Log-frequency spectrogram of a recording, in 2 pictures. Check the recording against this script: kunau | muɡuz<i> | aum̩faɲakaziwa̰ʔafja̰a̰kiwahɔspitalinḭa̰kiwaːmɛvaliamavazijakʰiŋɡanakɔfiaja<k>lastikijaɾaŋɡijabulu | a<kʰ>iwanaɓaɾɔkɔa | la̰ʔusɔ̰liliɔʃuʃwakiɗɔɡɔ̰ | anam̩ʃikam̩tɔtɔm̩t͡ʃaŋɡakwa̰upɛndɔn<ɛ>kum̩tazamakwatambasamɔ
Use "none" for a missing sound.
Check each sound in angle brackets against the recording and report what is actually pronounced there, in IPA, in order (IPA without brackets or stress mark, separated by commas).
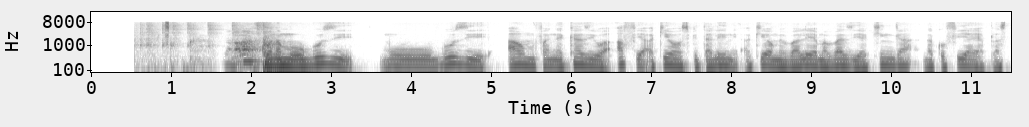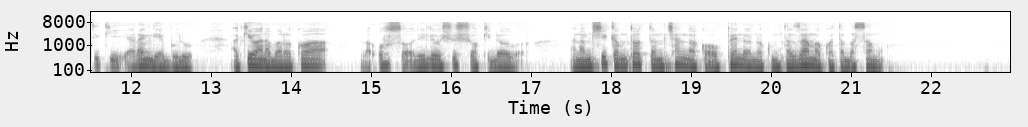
i, p, k, a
